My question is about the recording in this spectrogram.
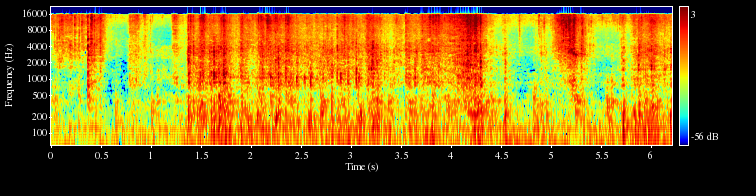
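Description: Water at a rolling boil bubbling in a stainless steel pot as dry lasagna noodles are slid in.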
